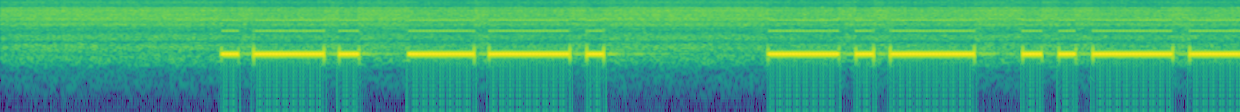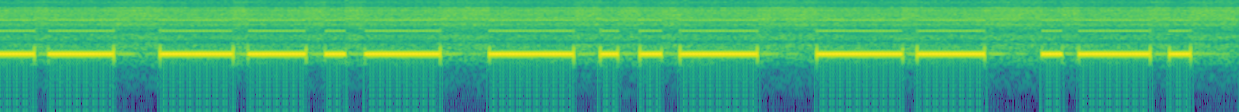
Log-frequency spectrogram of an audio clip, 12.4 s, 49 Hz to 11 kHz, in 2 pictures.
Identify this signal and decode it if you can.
Morse code, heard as a keyed tone, hand-sent with a straight key, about 13 wpm, 810 Hz, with room echo. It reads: RG K2QXMR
